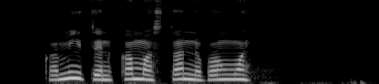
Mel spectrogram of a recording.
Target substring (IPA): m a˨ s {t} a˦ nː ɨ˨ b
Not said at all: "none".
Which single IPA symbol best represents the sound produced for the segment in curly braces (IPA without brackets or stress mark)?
t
